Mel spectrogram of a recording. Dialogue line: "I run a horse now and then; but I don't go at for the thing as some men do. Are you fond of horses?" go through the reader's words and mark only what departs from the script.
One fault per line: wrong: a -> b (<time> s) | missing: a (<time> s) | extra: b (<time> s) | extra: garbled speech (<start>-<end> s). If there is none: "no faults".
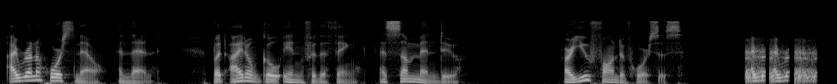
wrong: at -> in (2.8 s)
